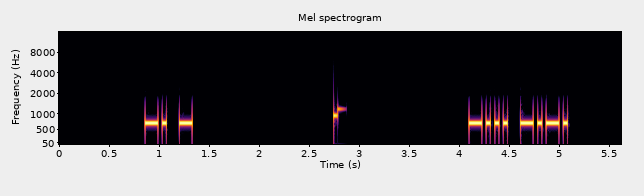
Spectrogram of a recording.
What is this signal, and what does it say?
Morse code, heard as a keyed tone, about 28 wpm, 700 Hz. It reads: NT BC
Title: Canadian Provinces and Territories 28wpm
